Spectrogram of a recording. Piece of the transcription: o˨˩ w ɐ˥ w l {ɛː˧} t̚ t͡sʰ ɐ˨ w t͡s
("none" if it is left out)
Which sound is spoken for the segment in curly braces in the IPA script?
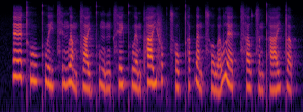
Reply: ɛː˨˥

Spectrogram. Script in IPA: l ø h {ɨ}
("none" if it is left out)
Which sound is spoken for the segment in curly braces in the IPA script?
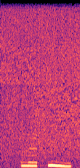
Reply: ɨ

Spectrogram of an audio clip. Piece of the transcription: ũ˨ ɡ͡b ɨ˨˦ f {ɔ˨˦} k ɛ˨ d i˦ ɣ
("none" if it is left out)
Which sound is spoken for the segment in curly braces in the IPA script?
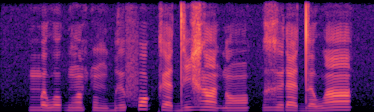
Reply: ɔ˦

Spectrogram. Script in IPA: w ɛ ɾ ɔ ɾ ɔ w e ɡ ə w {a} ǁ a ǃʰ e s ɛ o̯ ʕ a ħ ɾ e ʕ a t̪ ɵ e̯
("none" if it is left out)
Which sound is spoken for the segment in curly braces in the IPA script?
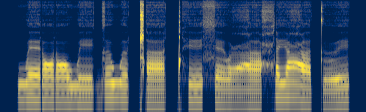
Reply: ə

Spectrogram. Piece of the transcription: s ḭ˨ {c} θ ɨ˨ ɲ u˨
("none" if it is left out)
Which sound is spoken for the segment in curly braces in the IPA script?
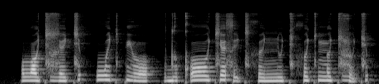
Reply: c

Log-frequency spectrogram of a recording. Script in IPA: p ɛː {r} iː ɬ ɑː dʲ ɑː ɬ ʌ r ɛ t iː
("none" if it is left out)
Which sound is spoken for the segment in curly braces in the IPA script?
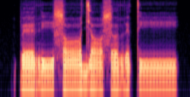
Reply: r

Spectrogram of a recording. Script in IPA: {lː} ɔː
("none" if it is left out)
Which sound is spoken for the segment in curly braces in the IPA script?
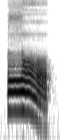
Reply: lː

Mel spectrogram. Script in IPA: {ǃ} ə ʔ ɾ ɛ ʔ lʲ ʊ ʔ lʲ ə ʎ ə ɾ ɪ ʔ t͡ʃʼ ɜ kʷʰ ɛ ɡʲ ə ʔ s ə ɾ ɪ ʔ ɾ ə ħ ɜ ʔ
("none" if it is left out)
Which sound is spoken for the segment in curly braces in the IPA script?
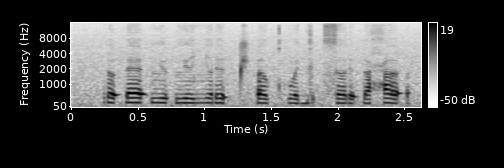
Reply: ɾ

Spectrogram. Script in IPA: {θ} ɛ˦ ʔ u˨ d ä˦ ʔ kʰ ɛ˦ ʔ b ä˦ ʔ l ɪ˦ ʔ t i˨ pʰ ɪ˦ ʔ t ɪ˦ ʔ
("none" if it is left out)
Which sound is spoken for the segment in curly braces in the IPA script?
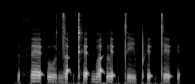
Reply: θ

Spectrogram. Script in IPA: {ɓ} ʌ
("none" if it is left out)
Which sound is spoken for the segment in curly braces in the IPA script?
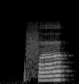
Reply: f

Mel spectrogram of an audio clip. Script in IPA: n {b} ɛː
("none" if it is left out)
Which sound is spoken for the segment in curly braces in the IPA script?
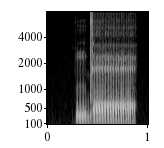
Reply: d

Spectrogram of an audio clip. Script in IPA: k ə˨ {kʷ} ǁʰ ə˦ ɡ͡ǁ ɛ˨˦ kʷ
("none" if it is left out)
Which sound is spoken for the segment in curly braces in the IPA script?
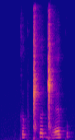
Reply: kʷ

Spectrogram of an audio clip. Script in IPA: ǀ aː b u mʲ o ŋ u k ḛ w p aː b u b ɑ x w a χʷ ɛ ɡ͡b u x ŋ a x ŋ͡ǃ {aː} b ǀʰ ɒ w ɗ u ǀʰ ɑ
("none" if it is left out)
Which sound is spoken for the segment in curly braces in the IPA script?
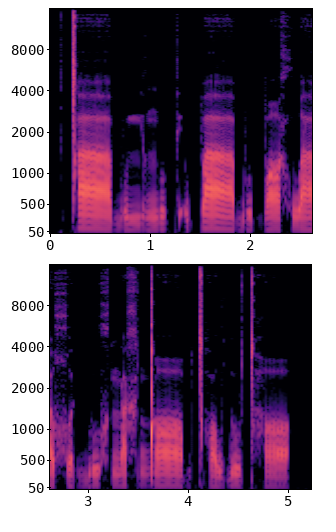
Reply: ɑː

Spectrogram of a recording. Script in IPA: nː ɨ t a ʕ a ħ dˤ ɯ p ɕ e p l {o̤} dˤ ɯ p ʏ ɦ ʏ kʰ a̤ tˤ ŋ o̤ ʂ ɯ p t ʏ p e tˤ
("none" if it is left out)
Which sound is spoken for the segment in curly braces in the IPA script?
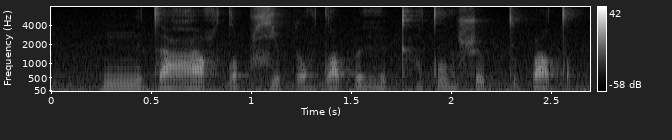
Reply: o̤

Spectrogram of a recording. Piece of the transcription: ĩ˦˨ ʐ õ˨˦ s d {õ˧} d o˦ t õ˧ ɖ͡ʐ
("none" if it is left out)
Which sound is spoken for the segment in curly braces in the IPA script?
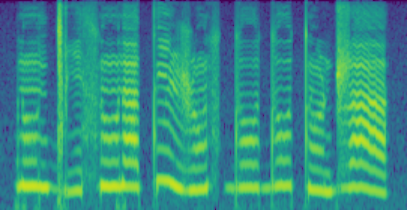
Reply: o˧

